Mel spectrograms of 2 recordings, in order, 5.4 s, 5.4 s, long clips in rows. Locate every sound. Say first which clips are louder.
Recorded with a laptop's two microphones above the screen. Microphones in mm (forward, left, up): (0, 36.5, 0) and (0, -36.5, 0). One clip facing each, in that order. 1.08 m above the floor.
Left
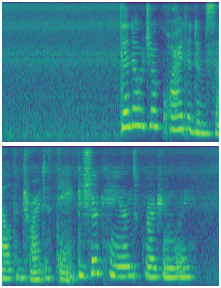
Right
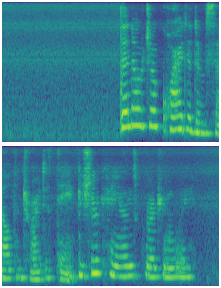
1.5 s a woman speaking: right 2 dB; 55° right (ahead or behind), 0.9 m; by 3.8 s 45° left (ahead or behind), 1.0 m
3.7 s a woman speaking: right 1 dB; 15° left (ahead or behind), 1.0 m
